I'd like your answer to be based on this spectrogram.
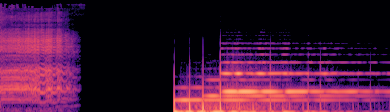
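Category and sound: animal, goats bleating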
